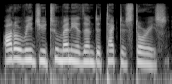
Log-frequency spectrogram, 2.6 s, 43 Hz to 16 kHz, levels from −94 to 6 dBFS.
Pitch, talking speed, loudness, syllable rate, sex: 215 Hz, 210 wpm, -16 LUFS, 6.2 syllables/s, female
